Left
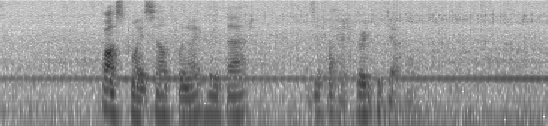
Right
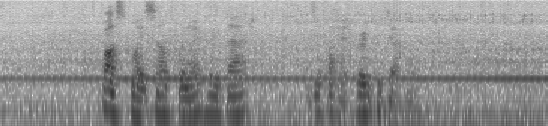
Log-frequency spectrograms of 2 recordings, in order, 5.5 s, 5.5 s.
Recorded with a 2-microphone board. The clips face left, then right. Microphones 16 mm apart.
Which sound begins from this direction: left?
A woman speaking, at 1.0 s.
